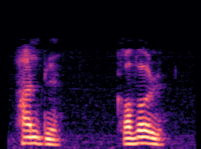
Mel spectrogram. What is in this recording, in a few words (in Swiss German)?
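"handel", Alsatian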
